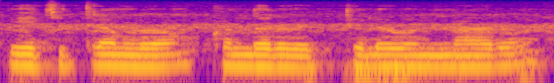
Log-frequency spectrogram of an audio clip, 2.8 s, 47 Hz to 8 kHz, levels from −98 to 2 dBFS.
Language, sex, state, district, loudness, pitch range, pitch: Telugu, male, Telangana, Mahabubabad, -15 LUFS, 135-140 Hz, 135 Hz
